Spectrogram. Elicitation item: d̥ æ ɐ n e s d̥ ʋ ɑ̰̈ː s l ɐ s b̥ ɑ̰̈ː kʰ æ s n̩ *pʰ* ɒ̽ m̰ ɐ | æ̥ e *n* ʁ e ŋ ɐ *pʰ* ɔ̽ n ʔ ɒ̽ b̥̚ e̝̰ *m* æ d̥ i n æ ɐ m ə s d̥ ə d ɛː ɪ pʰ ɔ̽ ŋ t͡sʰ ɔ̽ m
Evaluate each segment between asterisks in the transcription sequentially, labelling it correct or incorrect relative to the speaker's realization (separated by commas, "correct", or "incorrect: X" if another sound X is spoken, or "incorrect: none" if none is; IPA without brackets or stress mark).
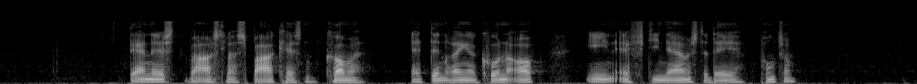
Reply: incorrect: kʰ, correct, incorrect: kʰ, incorrect: n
